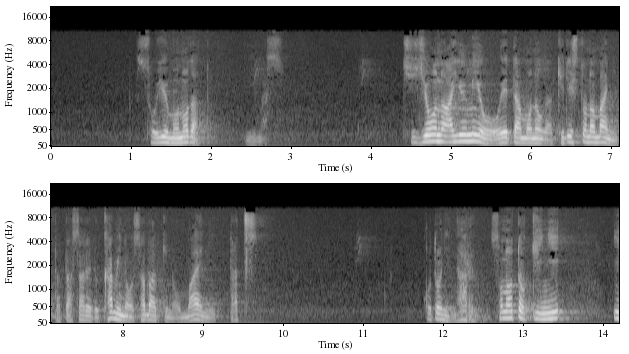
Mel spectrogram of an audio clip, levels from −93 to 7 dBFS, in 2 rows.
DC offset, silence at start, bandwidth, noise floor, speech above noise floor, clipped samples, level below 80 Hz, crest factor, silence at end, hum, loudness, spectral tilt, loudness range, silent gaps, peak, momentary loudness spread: under 0.1%; 1.1 s; 11 kHz; -52 dBFS; 36 dB; under 0.1%; -54 dBFS; 18 dB; 0 s; none; -16 LUFS; -6 dB/octave; 12 LU; none; 0 dBFS; 20 LU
